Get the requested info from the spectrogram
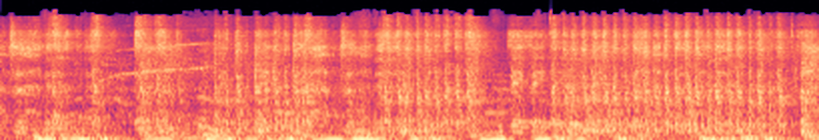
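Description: Live hip-hop DJ set played loud through a club sound system: a heavy bass beat with turntable scratching, quick rising and falling pitch sweeps cut over the track.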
